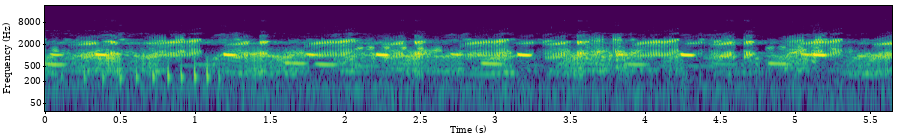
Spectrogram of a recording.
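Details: Croaking frogs in full chorus: rough pulsed calls overlap while short, slightly rising whistle-like notes recur about twice a second above the din.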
